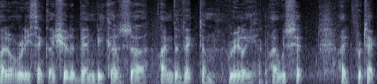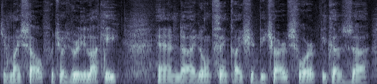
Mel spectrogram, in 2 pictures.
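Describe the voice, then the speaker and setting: Talking fairly quickly at a medium pitch, a man keeps fairly even intonation and very even loudness against noticeable background noise. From New Brunswick, Canada. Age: 60s. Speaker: home invasion victim. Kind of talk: interview. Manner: halting.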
